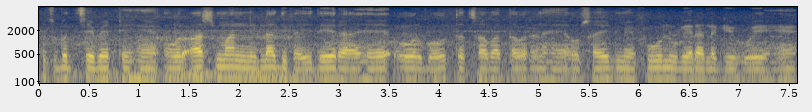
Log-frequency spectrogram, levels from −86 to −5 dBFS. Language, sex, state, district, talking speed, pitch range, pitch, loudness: Hindi, male, Rajasthan, Bikaner, 190 wpm, 105-115 Hz, 110 Hz, -21 LUFS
